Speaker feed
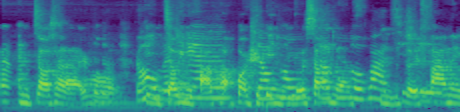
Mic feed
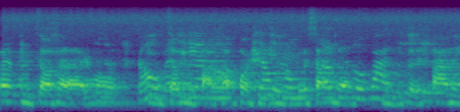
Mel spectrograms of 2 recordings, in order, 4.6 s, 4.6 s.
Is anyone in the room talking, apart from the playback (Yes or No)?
Yes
